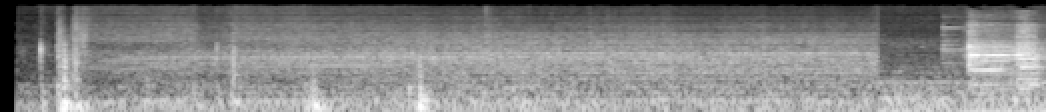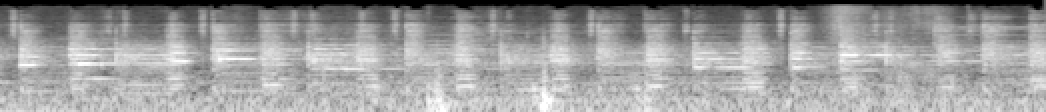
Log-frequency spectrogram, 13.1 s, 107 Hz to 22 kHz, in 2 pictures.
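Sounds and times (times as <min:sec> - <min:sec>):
car engine low hum: 0:00.1 - 0:13.0.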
